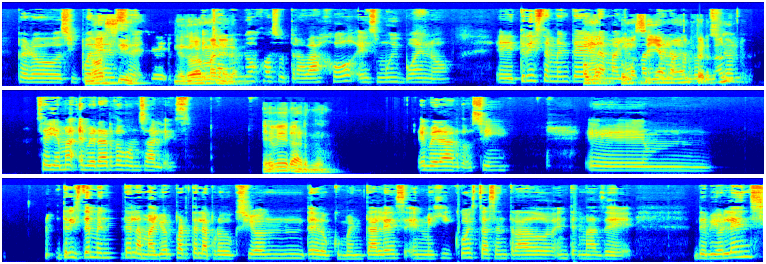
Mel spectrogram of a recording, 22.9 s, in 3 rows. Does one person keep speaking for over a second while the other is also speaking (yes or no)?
yes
